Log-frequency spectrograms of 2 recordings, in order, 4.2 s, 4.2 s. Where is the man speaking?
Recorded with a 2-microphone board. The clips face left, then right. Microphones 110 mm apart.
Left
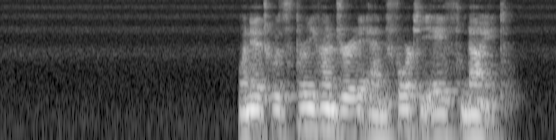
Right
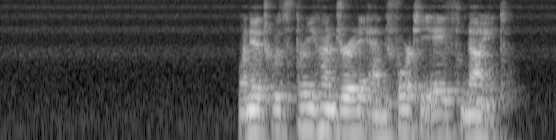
10° left (ahead or behind), 1.5 m.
